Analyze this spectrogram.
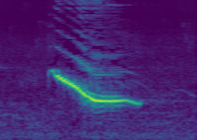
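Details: Young Nias hill myna, a pet bird in Indonesia, giving one loud, clear whistle that starts high and glides smoothly down to a level lower note, lasting about a second in otherwise quiet surroundings.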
